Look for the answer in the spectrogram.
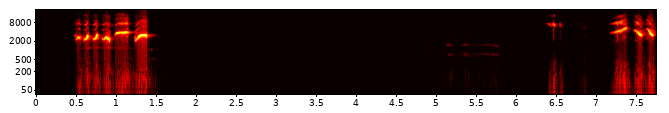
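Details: Orange-headed thrush in full song, used to provoke other orange-headed thrushes into singing: a quick burst of sharp, varied whistled notes and twitters near the start, a short chirp later, then another rapid whistled phrase at the end, with silence between.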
